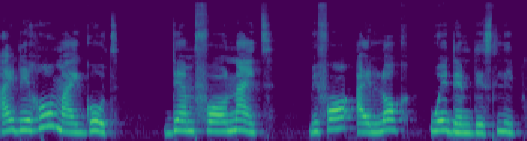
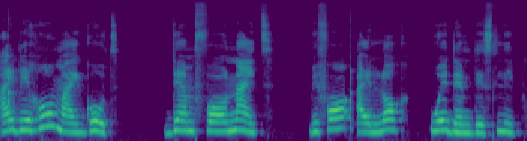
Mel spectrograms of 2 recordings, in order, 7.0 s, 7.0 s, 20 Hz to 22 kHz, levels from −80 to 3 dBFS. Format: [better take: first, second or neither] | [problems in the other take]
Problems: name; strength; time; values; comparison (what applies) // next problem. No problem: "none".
first | noise reduction (neural mask model RNNoise)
